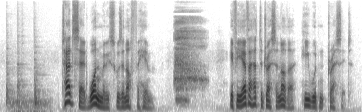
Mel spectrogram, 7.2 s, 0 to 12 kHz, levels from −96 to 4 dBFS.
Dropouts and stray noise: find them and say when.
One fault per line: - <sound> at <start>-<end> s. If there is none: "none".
- tap at 0.1-1.1 s
- sigh at 3.5-4.2 s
